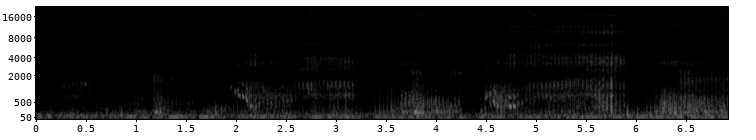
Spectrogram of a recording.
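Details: A sleeping Sphynx cat purrs in a low, steady rumble mixed with soft, snoring breaths while getting a belly rub.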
